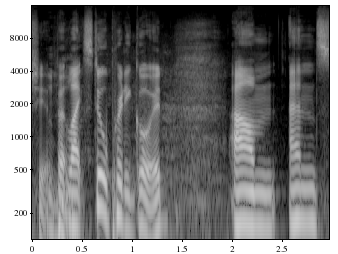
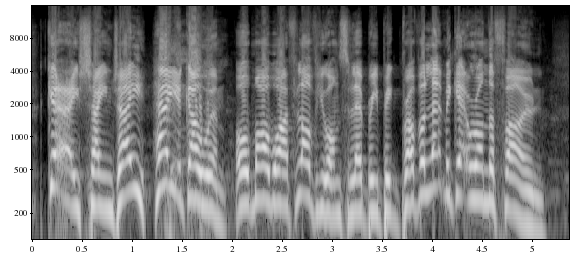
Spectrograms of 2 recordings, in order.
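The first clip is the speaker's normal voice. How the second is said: convincing, chatty, higher-pitched taxi driver voice; 7 semitones higher, 9 dB louder than usual. Speaker tells an interviewer how taxi drivers now greet him, imitating a taxi driver. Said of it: "that was scarily convincing".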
